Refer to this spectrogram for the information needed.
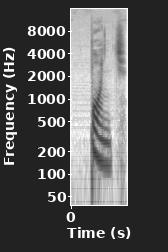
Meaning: carp (Cyprinus carpio)
- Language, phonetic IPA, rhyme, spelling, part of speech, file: Hungarian, [ˈpoɲc], -oɲc, ponty, noun, Hu-ponty.ogg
